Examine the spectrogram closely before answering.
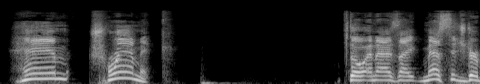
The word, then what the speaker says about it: Hamtramck: how you pronounce it Barbara corrected me it's pronounced ham traic so and I messaged her back when we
